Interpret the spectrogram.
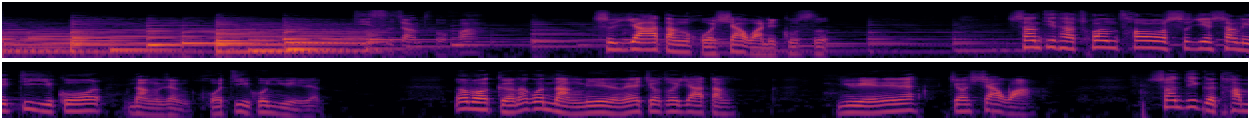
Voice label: good news shan, drama

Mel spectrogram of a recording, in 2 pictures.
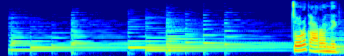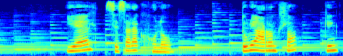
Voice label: mongolian

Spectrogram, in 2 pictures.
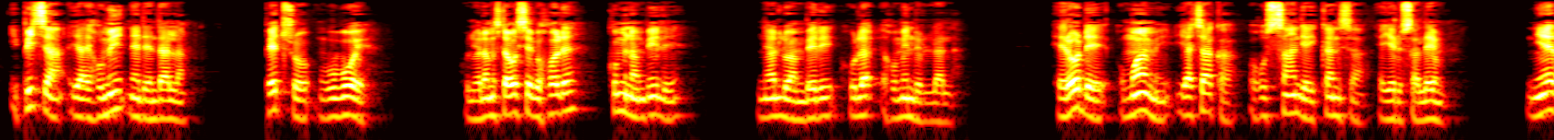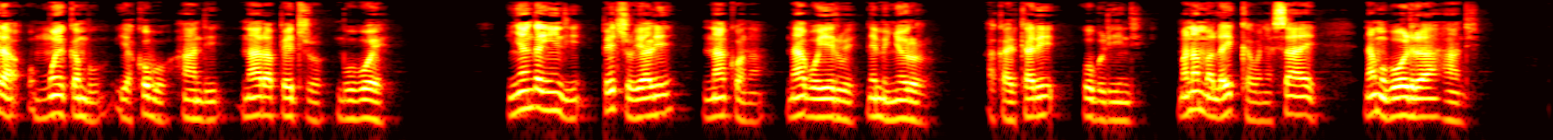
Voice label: acts of the holy spirit luyia marachi, drama

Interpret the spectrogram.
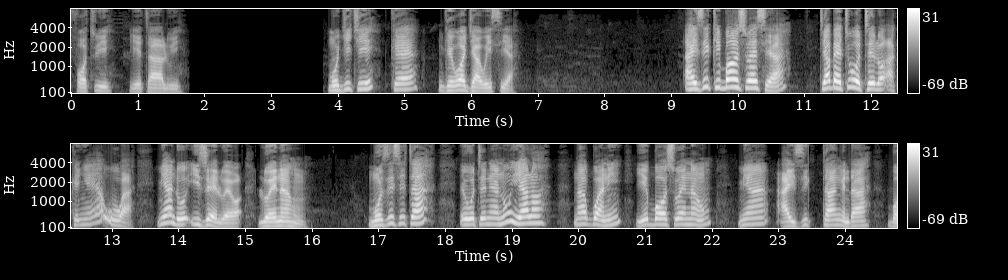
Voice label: mende bsl nt drama; good news mende kpa

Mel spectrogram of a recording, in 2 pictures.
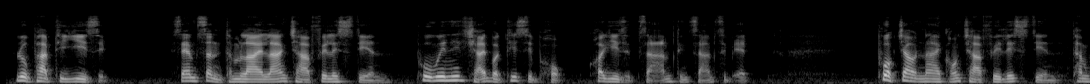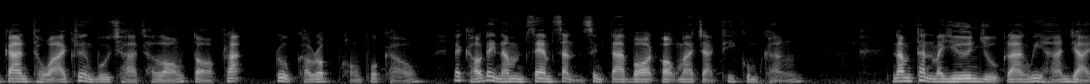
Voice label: thai central

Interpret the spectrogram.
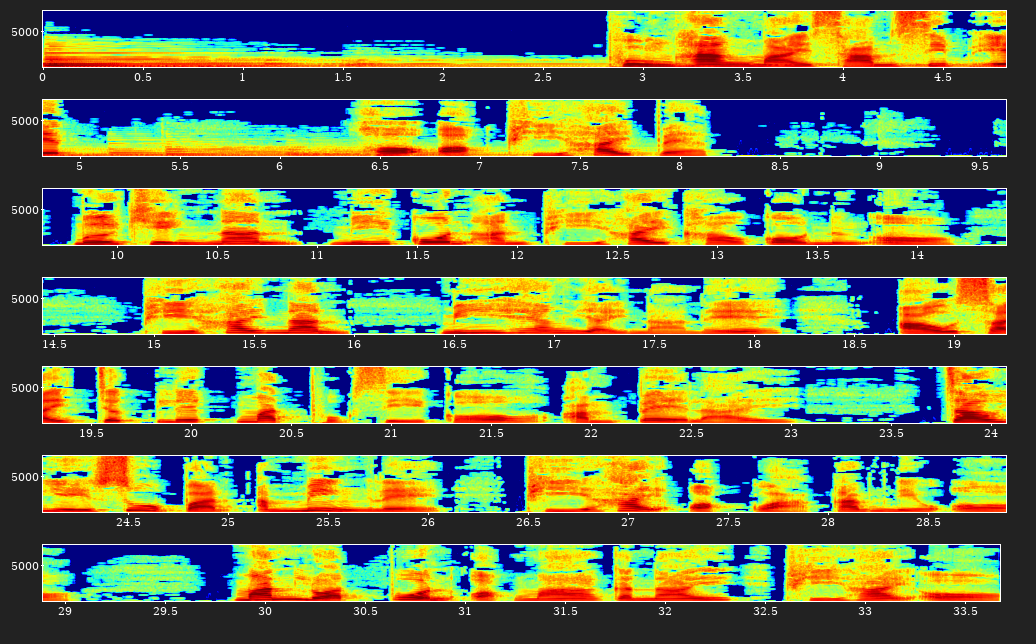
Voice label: good news shan eastern, drama

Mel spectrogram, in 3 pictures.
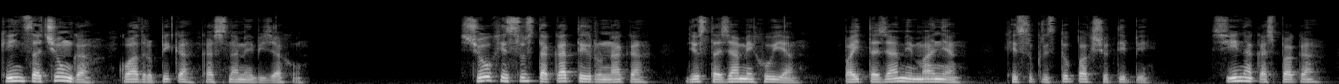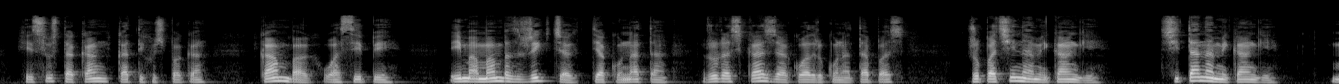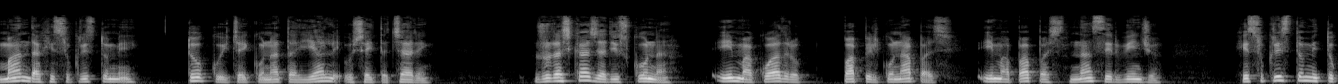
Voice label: good news quichua otovalo

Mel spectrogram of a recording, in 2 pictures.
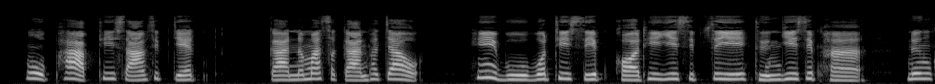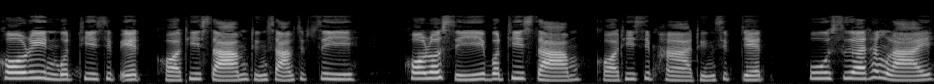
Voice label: good news thai northeastern

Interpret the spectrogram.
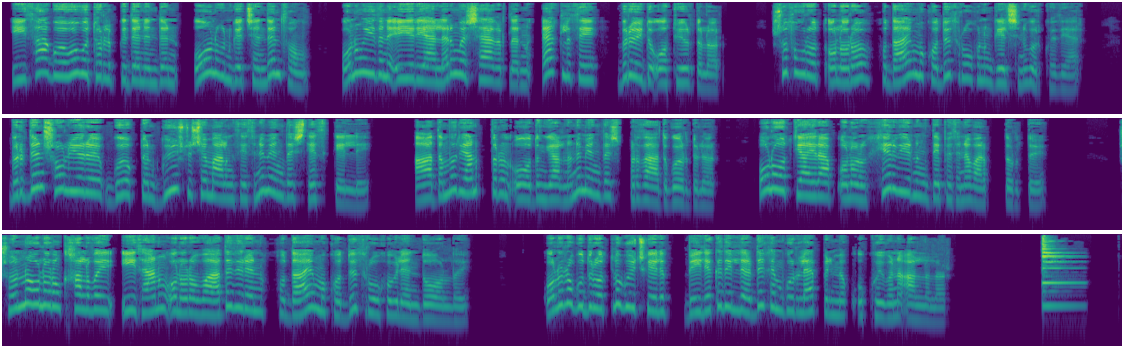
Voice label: turkmen, bible translation drama; ot drama; turkmen institute for bible translation; acts of the holy spirit

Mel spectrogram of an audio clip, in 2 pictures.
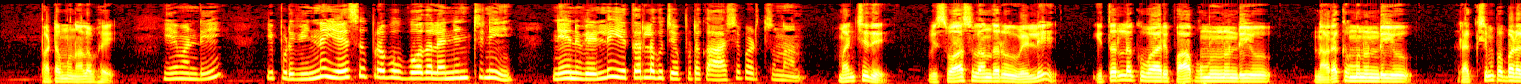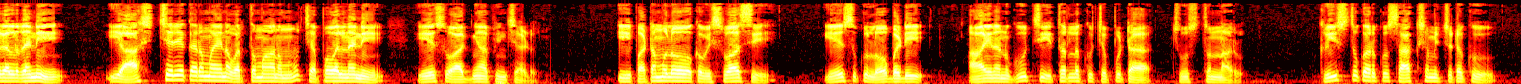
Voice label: good news telugu

